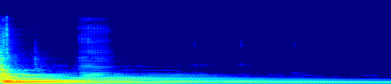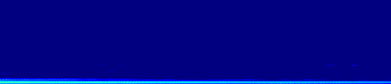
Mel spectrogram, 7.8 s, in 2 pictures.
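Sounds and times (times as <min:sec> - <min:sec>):
double bass pizzicato: 0:00.0 - 0:04.3.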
